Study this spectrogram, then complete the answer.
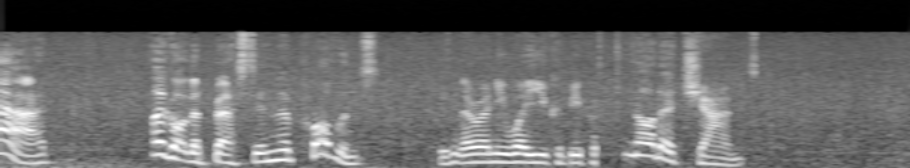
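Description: A man answers gruffly and dismissively.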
